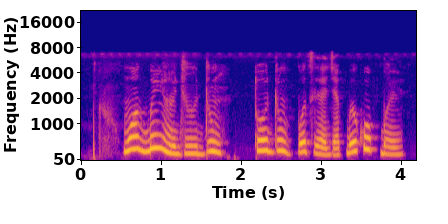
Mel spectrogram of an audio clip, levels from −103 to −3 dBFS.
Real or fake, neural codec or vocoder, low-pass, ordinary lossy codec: real; none; 7.2 kHz; none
